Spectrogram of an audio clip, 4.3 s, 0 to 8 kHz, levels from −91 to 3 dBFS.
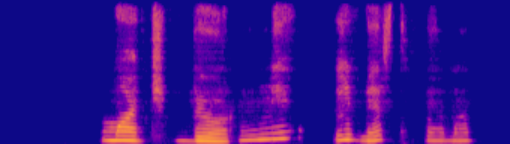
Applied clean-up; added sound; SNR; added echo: neural mask model Resemble Enhance denoiser.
